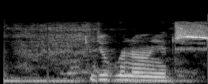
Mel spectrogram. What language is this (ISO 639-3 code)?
luo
